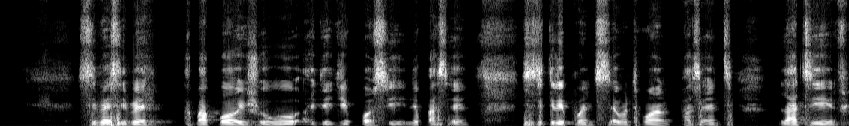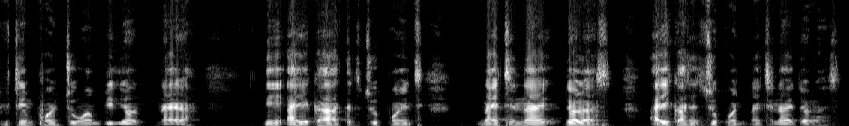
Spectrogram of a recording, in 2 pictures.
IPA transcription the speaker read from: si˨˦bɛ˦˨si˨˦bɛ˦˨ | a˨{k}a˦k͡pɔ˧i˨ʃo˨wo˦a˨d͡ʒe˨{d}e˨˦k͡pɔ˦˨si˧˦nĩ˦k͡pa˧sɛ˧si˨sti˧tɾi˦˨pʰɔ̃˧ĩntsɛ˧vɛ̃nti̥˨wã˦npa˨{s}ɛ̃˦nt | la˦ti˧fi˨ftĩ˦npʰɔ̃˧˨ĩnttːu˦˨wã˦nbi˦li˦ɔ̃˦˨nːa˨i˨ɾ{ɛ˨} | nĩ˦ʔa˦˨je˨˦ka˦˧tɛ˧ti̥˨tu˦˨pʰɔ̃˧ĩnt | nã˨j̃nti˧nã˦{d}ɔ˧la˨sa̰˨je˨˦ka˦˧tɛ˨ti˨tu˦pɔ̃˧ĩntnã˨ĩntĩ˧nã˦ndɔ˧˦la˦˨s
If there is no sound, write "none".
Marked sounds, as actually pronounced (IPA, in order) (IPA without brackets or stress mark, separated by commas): k͡p, d͡ʒ, s, a˨, d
